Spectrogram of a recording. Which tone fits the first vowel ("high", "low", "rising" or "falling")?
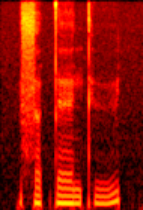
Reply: low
